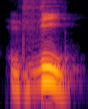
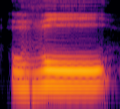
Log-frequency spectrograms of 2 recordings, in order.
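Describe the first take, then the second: First: The vowel is held for one count. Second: The vowel is held for two counts. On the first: "un temps on a dit" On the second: "deux temps"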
